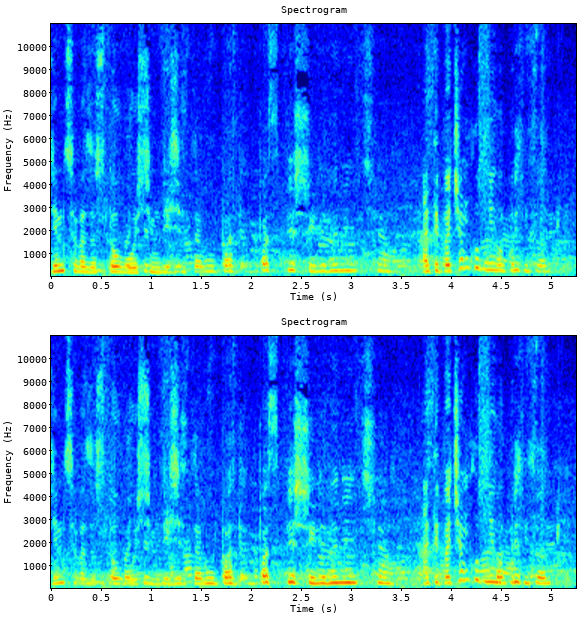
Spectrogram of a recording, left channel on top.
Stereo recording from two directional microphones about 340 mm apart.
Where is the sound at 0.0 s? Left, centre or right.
Centre.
